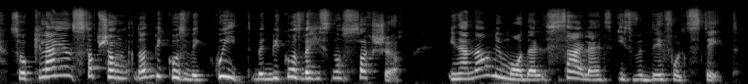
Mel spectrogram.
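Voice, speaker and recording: Woman, fairly high voice, earnest, emphatic, direct-to-camera coaching talk. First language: Italian and French. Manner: earnest, emphatic, with rhetorical pauses.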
